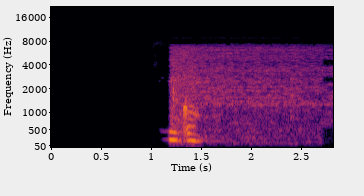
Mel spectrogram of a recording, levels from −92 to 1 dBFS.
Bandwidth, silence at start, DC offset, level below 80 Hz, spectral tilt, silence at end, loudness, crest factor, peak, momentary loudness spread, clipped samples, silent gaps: 9 kHz; 1.15 s; under 0.1%; -78 dBFS; -4 dB/octave; 0 s; -34 LUFS; 22 dB; -14 dBFS; 13 LU; under 0.1%; none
